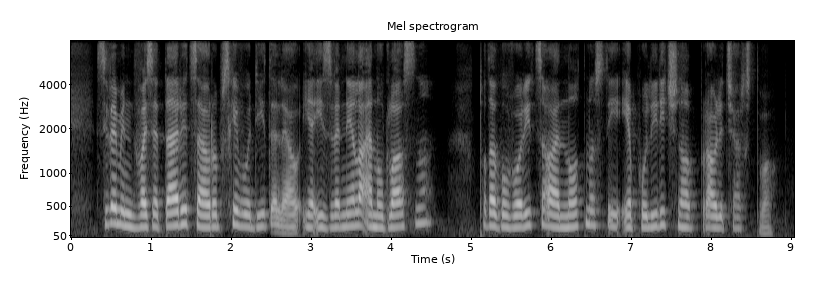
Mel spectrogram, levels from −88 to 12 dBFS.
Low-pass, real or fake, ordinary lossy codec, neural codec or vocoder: none; fake; none; codec, 16 kHz, 1 kbps, X-Codec, HuBERT features, trained on LibriSpeech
